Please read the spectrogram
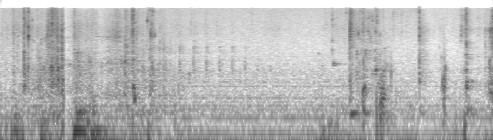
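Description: Plastic water bottle taken from a refrigerator and handled, with scattered short clicks and knocks.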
